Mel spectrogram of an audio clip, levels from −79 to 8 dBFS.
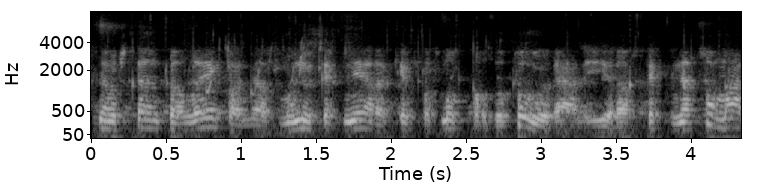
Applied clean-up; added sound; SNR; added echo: neural separator model SepFormer DNS4.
